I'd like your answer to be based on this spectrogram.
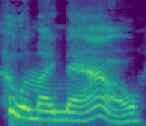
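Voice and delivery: put-on high, loud, drawn-out girl voice; child Leslie's voice. A narrator's reading. Teacher showing off a stolen voice, high and drawn out. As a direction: ask it slow in a high little-girl voice. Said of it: "It was Leslie's voice".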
